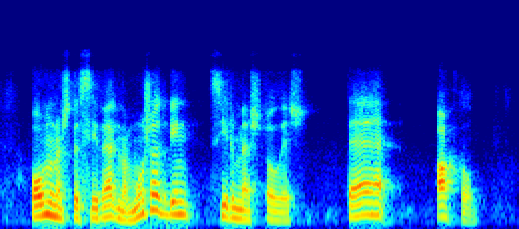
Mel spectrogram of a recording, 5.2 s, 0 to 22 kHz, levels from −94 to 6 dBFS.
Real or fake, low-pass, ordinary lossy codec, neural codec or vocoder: fake; 7.2 kHz; Opus, 32 kbps; codec, 16 kHz, 0.7 kbps, FocalCodec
